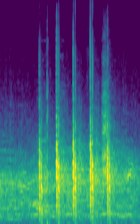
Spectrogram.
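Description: Timekeeper's ten-second warning, five sharp knocks about four a second, over steady arena crowd noise.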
